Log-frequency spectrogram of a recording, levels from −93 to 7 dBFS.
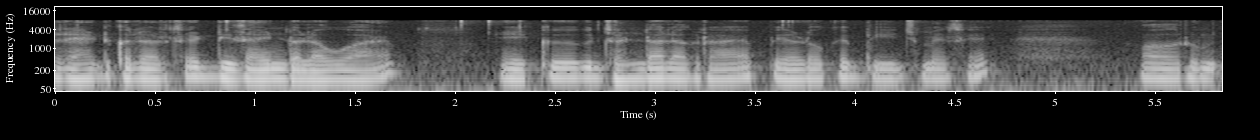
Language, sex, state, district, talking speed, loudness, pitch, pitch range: Hindi, male, Delhi, New Delhi, 185 wpm, -21 LUFS, 110 Hz, 105-115 Hz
